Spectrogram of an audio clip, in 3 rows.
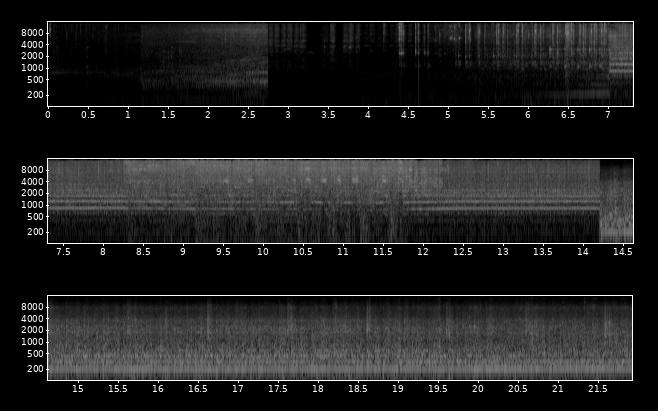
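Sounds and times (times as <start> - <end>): electric power tool motor: 1.2 - 2.8, 5.4 - 14.4
clicks and rattles: 3.4 - 7.0.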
